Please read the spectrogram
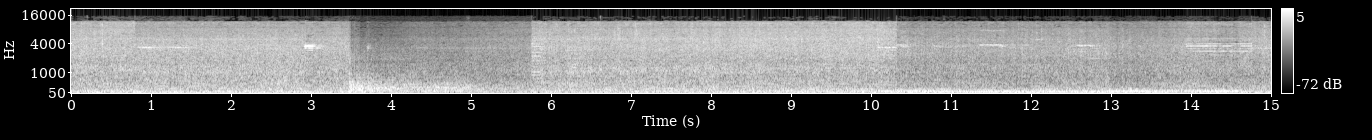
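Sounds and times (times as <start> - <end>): heavy rain and wind: 0.0 - 15.0
vehicle engines humming: 0.0 - 15.0.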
